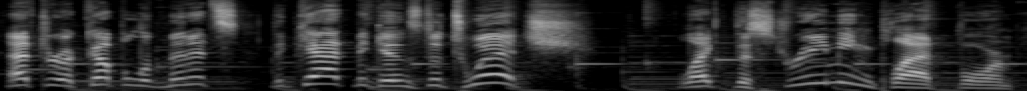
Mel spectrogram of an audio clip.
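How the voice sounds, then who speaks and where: A woman streamer narrates a visual novel in a high, animated voice. She tells the story expressively and dramatically, with soft game music behind her. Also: normal speed.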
